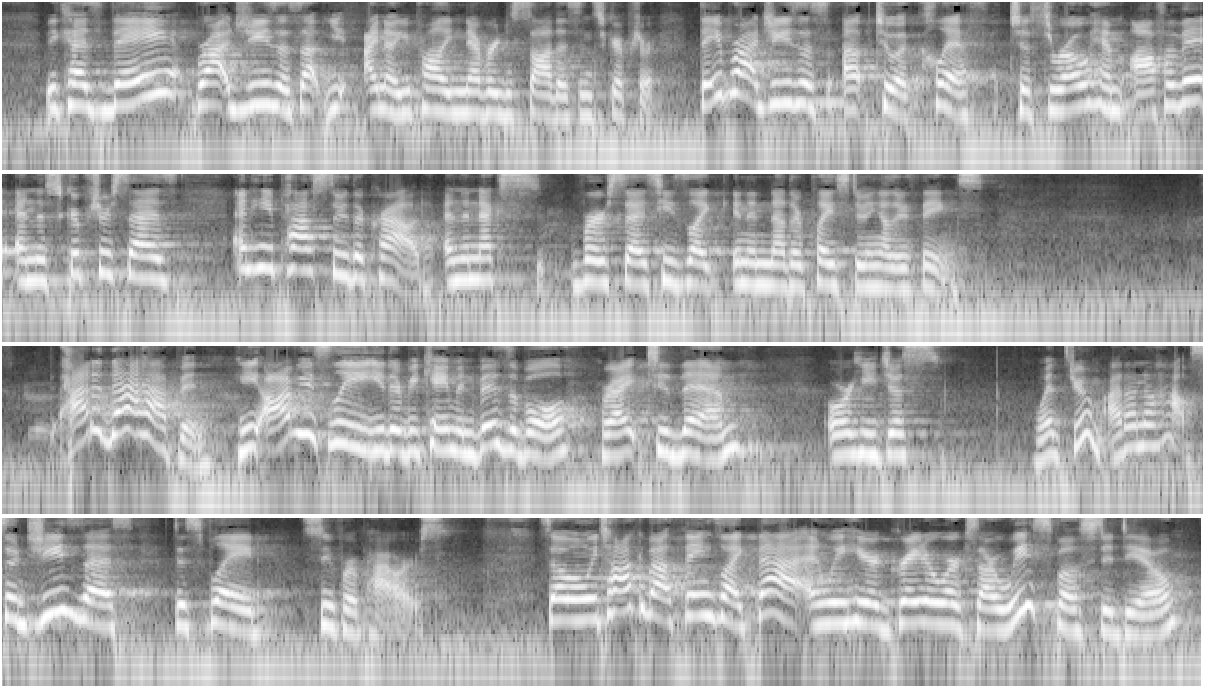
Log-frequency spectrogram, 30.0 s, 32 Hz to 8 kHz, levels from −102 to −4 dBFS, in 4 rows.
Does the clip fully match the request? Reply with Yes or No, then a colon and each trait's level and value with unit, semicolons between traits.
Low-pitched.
No: high, 240 Hz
